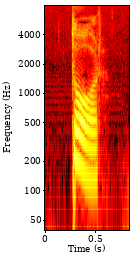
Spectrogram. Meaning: 1. meal, repast, feast (ceremonial meal held after weddings, funerals, or other special occasions) 2. thorax (of an arthropod)
- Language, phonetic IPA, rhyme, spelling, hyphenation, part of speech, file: Hungarian, [ˈtor], -or, tor, tor, noun, Hu-tor.ogg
